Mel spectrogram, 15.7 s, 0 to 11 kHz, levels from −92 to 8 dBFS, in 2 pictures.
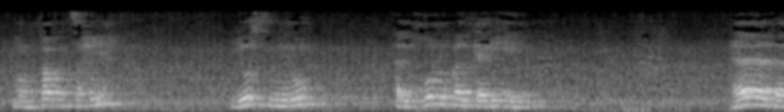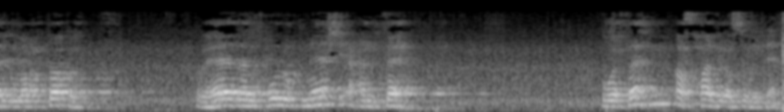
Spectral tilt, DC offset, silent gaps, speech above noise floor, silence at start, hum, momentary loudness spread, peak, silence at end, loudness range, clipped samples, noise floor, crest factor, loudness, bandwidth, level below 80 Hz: -8 dB/octave; under 0.1%; none; 21 dB; 0 s; none; 23 LU; -2 dBFS; 0 s; 5 LU; under 0.1%; -37 dBFS; 18 dB; -17 LUFS; 8 kHz; -50 dBFS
